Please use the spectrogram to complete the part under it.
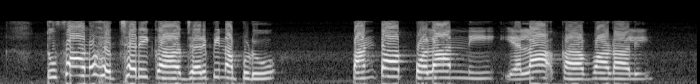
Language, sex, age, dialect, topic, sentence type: Telugu, female, 51-55, Central/Coastal, agriculture, question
